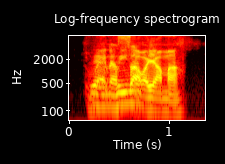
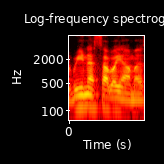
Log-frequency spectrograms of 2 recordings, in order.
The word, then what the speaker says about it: Rina Sawayama: Rina Sawayama. – Sawayama. Rina Sawayama.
